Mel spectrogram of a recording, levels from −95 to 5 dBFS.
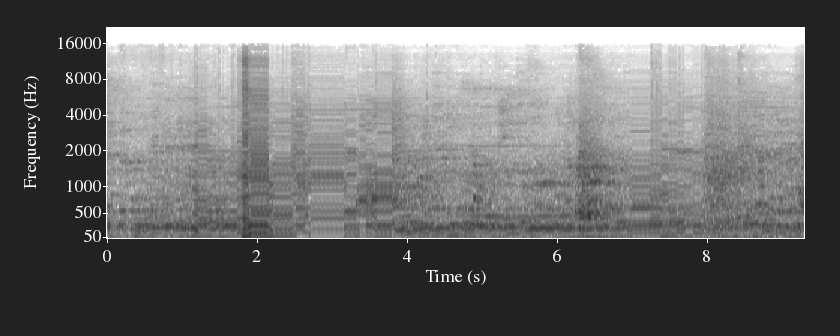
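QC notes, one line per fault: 1.16 to 3.82 s: robotic sound from repeated short buffers. Most of the sound becomes a rigid metallic buzz at 66.7 Hz. A 15 ms chunk is likely being looped while fresh audio is skipped.
7.02 to 7.95 s: robotic sound from repeated short buffers. The same 66.7 Hz buzz replaces the sound completely. It likely comes from a repeated 15 ms buffer, and nothing new gets through.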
